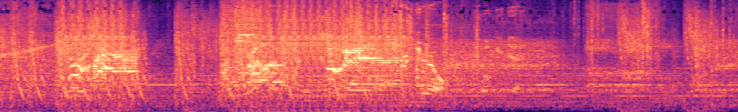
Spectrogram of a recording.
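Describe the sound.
Video game gunfire in a fight against droids: rapid bursts of shots with thuds and crashes, under a man's voice.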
